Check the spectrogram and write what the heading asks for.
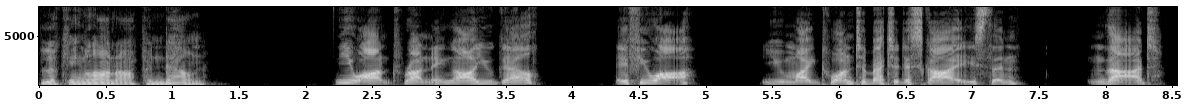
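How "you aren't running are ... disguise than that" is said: put-on high-pitched old market woman, probing; teasing old woman.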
